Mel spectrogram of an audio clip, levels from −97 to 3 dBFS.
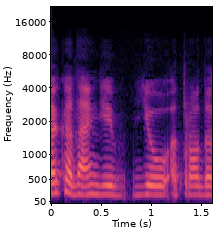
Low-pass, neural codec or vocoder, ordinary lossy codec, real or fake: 14.4 kHz; autoencoder, 48 kHz, 32 numbers a frame, DAC-VAE, trained on Japanese speech; AAC, 48 kbps; fake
